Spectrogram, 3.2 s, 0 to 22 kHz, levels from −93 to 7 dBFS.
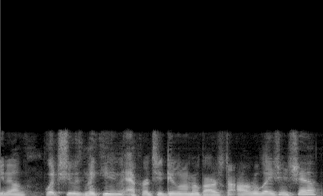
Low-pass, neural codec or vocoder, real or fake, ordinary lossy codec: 7.2 kHz; codec, 16 kHz in and 24 kHz out, 0.6 kbps, FireRedTTS-2 codec; fake; Opus, 64 kbps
